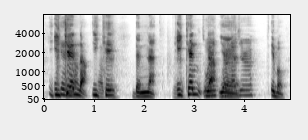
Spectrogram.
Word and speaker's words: Ikenna: You guys are saying it obviously the standard British way, but it's like my Nigerian Igbo, I would say please. Ikenna. Ikenna. Ikenna. Ikenna.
